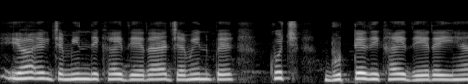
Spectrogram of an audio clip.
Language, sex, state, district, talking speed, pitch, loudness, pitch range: Hindi, female, Himachal Pradesh, Shimla, 190 wpm, 240 Hz, -16 LUFS, 225-265 Hz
